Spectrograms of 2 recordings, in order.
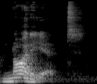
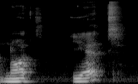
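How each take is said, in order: First: American accent with the T sounding like R. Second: British accent with a clearly pronounced T.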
